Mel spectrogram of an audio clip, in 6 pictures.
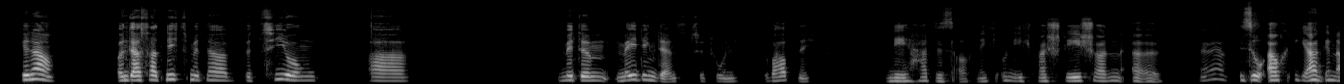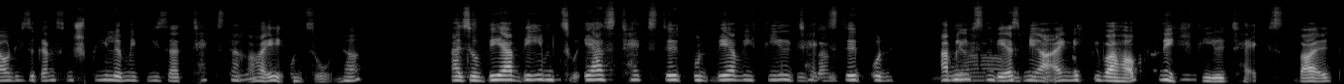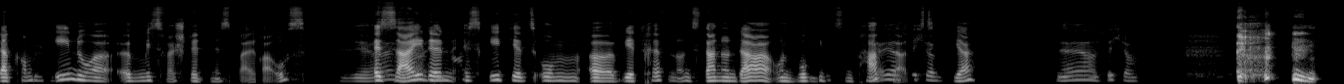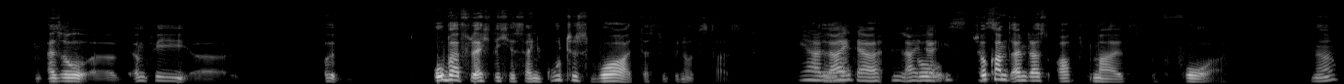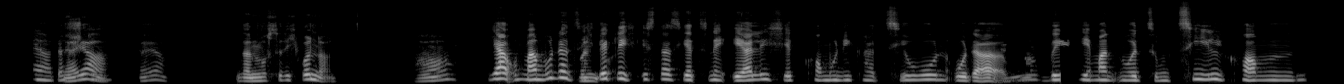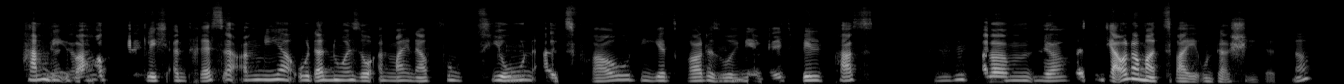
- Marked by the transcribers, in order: unintelligible speech; cough; throat clearing; unintelligible speech; other background noise; other noise
- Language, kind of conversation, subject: German, unstructured, Wie erkennst du, ob jemand wirklich an einer Beziehung interessiert ist?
